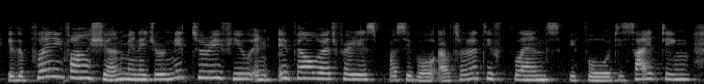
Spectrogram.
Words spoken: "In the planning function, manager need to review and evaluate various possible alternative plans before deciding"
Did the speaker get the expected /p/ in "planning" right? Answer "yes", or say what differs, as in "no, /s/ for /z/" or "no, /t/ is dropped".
yes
